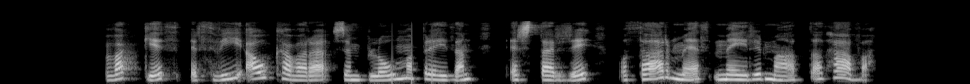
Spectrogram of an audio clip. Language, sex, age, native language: Icelandic, female, 30-39, Icelandic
